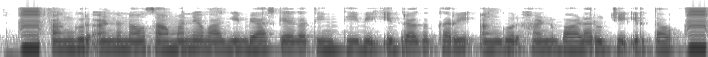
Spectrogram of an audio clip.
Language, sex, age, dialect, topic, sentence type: Kannada, female, 31-35, Northeastern, agriculture, statement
